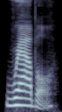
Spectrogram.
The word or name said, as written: rabble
